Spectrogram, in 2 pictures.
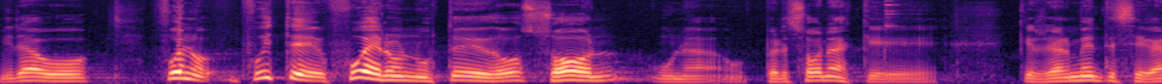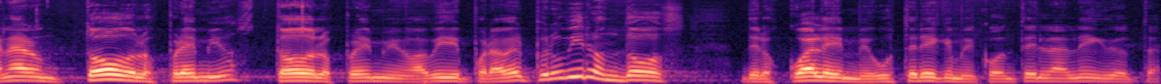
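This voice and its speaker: Over a quiet background, a man with a fairly high pitch and a dark, mellow tone speaks at a moderate pace with lively intonation. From Argentina. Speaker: interviewer. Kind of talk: interview. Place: hall. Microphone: lapel.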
